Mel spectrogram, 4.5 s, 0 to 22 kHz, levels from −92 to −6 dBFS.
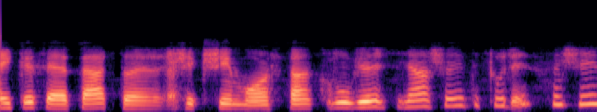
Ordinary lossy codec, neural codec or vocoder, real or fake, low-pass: AAC, 48 kbps; codec, 16 kHz, 0.5 kbps, FunCodec, trained on LibriTTS, 25 frames a second; fake; 5.4 kHz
